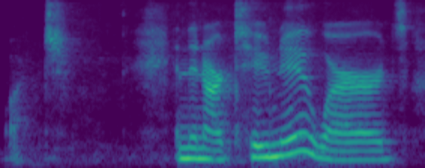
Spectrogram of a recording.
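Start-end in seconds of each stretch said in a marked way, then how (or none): 0.0-0.5 whispered word. Shown as a demonstration. Teacher whispers word after spelling.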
